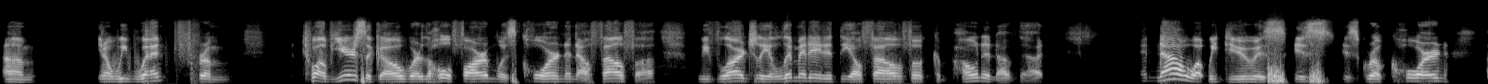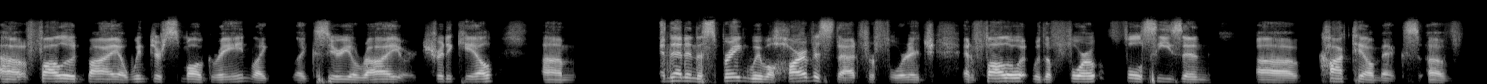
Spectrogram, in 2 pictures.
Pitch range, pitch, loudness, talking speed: 115-140 Hz, 130 Hz, -18 LUFS, 145 wpm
